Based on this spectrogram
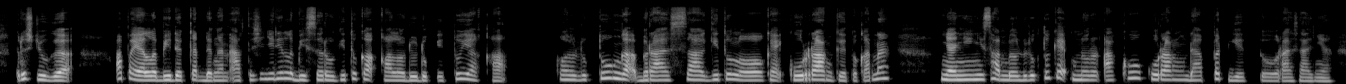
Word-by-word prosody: terus 245 +3 +2
juga, 185 -4 +4 0.4
apa 275 +1 0
ya, 200 - +8
lebih 195 +1 +4
dekat 210 +1 -3
dengan 180 0 -1
artisnya, 220 +7 -4
jadi 275 - +1
lebih 205 -2 0
seru 205 0 0
gitu, 215 +5 -3
Kak. 225 - -1
Kalau 185 -1 -1
duduk 185 0 0
itu 215 +8 -6
ya 235 - +1
Kak, - - -7 0.5
kalau 215 -1 -1
duduk 210 +1 -5
tuh 290 +1 +2
enggak 230 -4 +4
berasa 200 +2 0
gitu 225 +3 -1
loh, 195 -2 +2
kayak 195 -3 -3
kurang, 210 -1 +5
gitu. 175 -2 -5
Karena 265 +9 -2 0.6
nyanyinya 220 +1 +5
sambil 210 -6 +1
duduk 210 +1 -1
tuh - - 0
kayak, 305 - -1
menurut 205 -1 -2
aku 285 +9 -3
kurang 215 -5 0
dapet 195 +6 -4
gitu, 170 -1 -6
rasanya. 160 -2 -6
205 Hz, 180 wpm, -24 LUFS, 190-225 Hz, 0.6 s, ya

